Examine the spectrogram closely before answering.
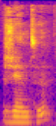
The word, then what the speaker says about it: gente: These vowels become nasalized if M or N precedes the vowel, and M or N will not be pronounced as a consonant itself. For example, Gente, meaning people, cinto, meaning belt, and sargento, meaning sergeant.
